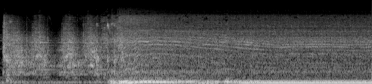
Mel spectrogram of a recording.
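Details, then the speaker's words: Chrysler 300 with Hellcat engine conversion, startup after replacing the oil cooler return line; starter turns slowly and unevenly about a second before catching into a deep idle; weak, nearly dead battery. "You guys can see it crank over. Here we go. Oh, dead battery."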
